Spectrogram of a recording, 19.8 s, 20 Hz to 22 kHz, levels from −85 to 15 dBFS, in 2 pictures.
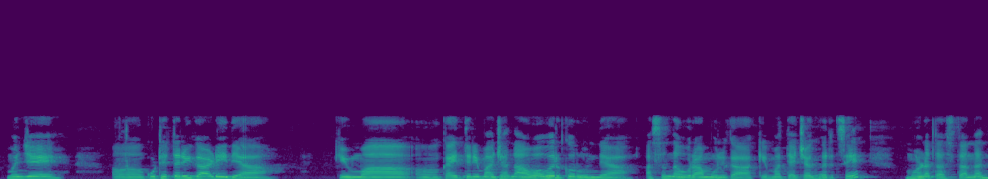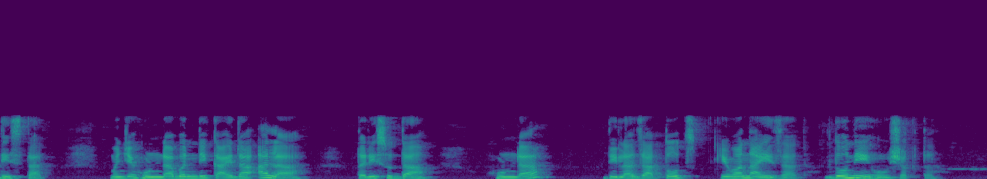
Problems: background sounds at intervals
